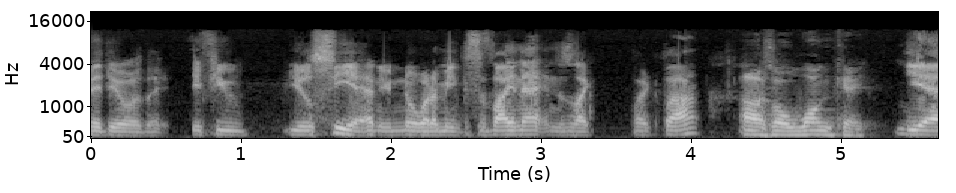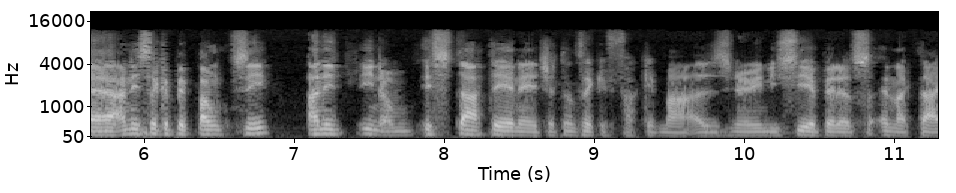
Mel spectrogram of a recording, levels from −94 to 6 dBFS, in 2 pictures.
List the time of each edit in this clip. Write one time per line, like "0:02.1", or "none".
none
